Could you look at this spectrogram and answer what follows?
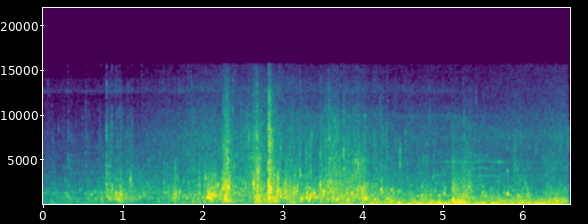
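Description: Liquid splashing and churning in a stone tank as a man is forced into it and struggles, growing louder about two seconds in.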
